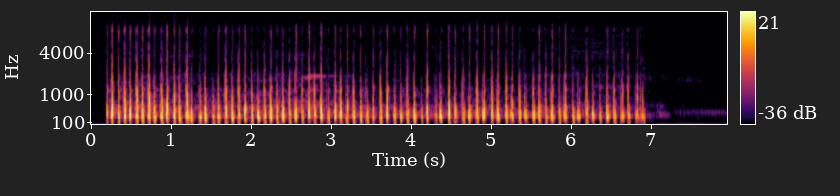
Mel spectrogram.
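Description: Rapid splashing taps patter in a fast, steady rhythm.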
